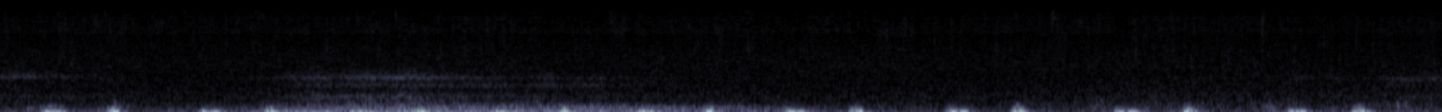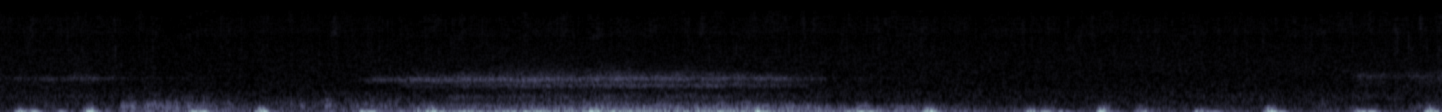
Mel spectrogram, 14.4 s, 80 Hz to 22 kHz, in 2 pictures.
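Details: Steady low thumping heartbeat at about 70 beats a minute, regular rhythm, with rain and a soft hum behind, a woman's normal heartbeat in a no-talking ASMR sleep-aid recording.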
